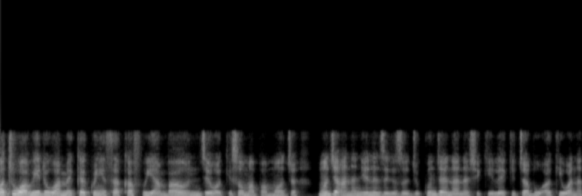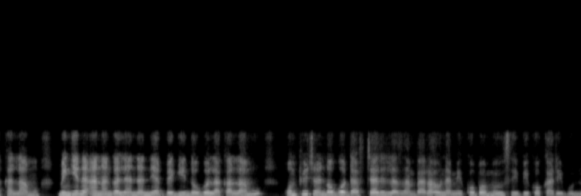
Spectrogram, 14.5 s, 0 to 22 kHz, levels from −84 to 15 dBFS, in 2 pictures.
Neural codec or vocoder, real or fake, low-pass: codec, 24 kHz, 0.5 kbps, DualCodec; fake; 7.2 kHz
